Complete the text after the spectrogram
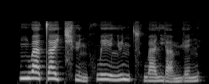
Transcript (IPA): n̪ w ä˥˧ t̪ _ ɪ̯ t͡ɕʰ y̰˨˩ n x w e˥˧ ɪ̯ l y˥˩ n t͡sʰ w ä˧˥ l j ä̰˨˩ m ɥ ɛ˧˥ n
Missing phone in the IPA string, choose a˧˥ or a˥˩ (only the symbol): a˥˩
